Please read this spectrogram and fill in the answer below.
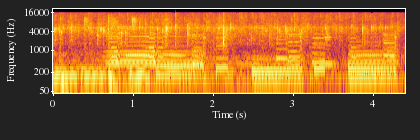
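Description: Hot oil sizzling in a kadai as fried devil chops (egg-stuffed potato croquettes) are lifted out of it with a slotted spatula. Background music of held notes that change every half second or so plays over the sizzle.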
